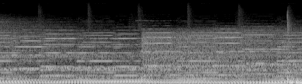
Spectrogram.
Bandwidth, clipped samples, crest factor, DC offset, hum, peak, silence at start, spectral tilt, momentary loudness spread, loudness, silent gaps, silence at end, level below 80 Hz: 12.5 kHz; under 0.1%; 12 dB; under 0.1%; none; -4 dBFS; 0 s; -6 dB/octave; 1 LU; -17 LUFS; none; 0 s; -24 dBFS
